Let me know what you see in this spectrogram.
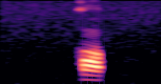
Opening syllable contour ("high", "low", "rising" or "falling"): low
